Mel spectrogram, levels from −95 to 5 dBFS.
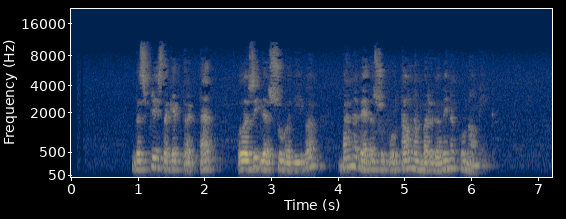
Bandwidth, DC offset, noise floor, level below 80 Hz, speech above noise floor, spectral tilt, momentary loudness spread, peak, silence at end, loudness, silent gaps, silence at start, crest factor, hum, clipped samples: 11 kHz; under 0.1%; -69 dBFS; -84 dBFS; 38 dB; -5 dB/octave; 13 LU; -12 dBFS; 1 s; -32 LUFS; none; 0.9 s; 22 dB; none; under 0.1%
